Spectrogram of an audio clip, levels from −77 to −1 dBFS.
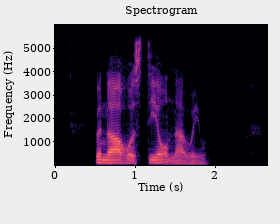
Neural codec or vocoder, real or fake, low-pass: codec, 16 kHz, 0.5 kbps, X-Codec, HuBERT features, trained on LibriSpeech; fake; 5.4 kHz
